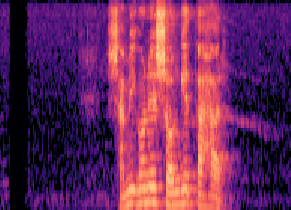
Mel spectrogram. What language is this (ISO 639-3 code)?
ben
